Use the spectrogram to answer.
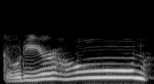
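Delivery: high, slow, teasing scold; mock scolding. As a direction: scold it like a stubborn pet. Scolding the winch cable playfully.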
